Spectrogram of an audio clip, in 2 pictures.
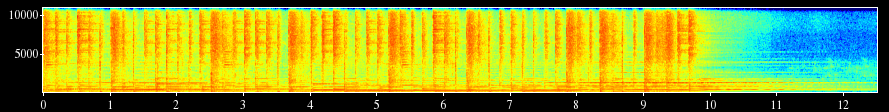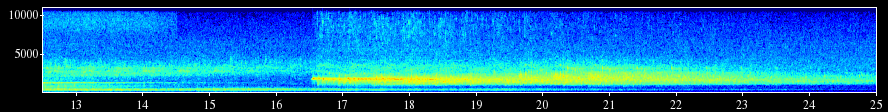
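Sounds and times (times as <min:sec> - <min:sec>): hissy textured effect with held tone: 0:00.0 - 0:25.0.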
